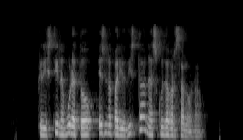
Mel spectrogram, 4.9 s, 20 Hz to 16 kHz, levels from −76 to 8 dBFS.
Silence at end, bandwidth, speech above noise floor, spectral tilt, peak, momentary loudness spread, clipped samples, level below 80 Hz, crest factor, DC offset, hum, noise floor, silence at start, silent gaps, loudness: 0.85 s; 8.2 kHz; 48 dB; -6 dB/octave; -8 dBFS; 9 LU; under 0.1%; -66 dBFS; 18 dB; under 0.1%; none; -72 dBFS; 0.8 s; none; -25 LUFS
